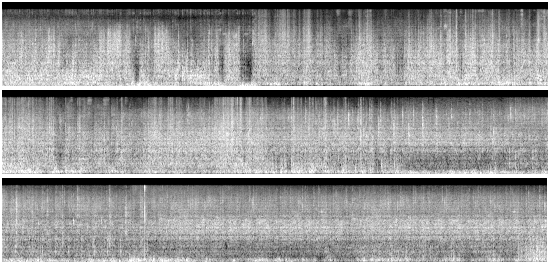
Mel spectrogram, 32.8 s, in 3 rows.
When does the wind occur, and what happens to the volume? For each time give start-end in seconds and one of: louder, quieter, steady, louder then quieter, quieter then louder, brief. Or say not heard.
0.0-32.7 quieter.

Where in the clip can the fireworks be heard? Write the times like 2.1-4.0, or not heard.
not heard.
